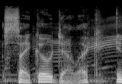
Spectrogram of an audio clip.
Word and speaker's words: psychedelic: The lyrics included the first use of the term psychedelic, here pronounced psychodelic, in popular music my psychedelic feet in my psychedelic shoes.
